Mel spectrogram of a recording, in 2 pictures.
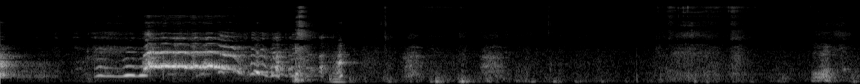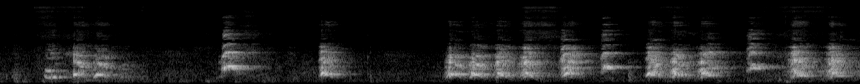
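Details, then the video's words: A scared Doberman starts with a high, drawn-out whimpering whine, scattered yips follow, then a fast, uneven volley of barks near the end. "Funny Scared Doberman"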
